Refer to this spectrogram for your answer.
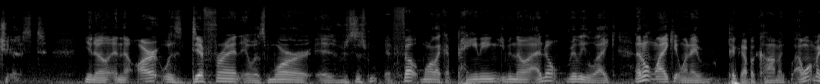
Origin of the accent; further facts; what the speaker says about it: Seattle, Washington, United States; we grew up in the Seattle suburbs of Seattle, and it was in Seattle.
